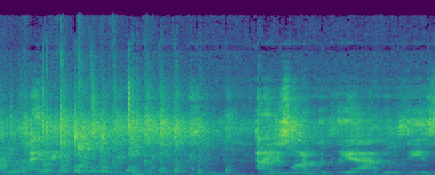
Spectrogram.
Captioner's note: people clapping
